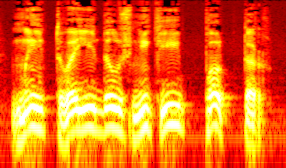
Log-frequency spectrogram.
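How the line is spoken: Loud shouting schoolchildren. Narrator (Russian): школьники из Слазерин громко выкрикивать

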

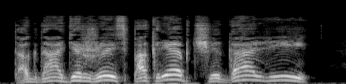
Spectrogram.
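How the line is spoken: Deafening hoarse roar. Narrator (Russian): Раздался оглушительный, хриплый рев

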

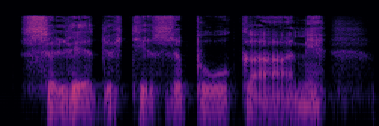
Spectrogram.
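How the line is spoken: Hoarse rasp. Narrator (Russian): прохрипел он

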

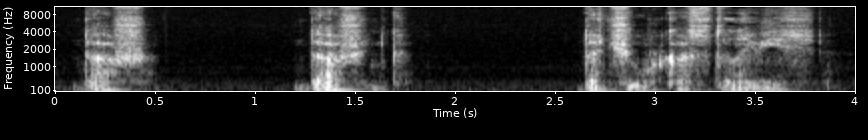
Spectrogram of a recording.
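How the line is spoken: Whispered. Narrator (Russian): Лишь шептал

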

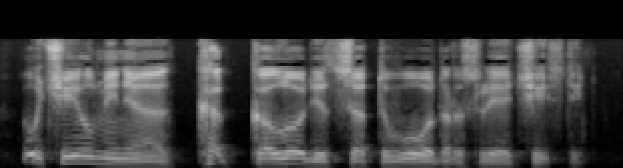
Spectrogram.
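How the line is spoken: Grumbling. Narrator (Russian): проворчал Хагрид

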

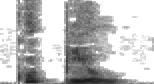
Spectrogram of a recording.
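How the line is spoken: Authoritative tone. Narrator (Russian): авторитетным тоном ответил Ксенофилиус

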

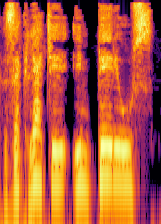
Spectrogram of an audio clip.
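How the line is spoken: Whisper. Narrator (Russian): прошептал

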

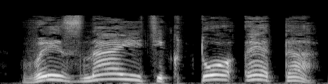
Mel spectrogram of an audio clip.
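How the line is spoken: Loud and deliberate. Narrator (Russian): повторил он очень громко и раздельно

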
